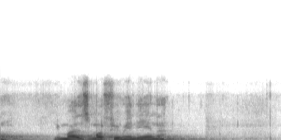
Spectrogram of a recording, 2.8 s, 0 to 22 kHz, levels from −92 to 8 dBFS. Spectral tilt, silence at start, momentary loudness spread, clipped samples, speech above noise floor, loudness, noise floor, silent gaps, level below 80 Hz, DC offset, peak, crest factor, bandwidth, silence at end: -6.5 dB/octave; 0 s; 19 LU; under 0.1%; 33 dB; -22 LUFS; -54 dBFS; none; -62 dBFS; under 0.1%; -8 dBFS; 16 dB; 10 kHz; 0.75 s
